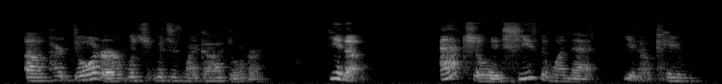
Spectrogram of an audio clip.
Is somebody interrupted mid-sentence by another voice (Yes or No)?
No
